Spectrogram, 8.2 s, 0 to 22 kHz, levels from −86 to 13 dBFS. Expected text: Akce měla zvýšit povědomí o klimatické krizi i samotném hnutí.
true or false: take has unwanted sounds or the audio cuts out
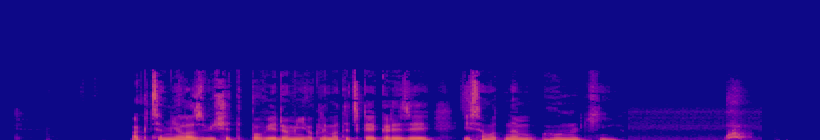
true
